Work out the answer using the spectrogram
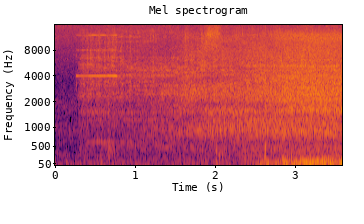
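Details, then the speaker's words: Nova3D Fastcure2 resin curing station: rushing fan noise building steadily over a low turntable motor hum; fans and turntable motor quite loud but operating normally. "so as you can hear fans on this are really quite loud and so is the motor that turns the turntable"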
